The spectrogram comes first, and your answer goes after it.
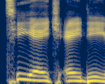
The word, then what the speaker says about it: Thad: hello to thaad that's t-h-a-d rhymes with fad fad fad fad fads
